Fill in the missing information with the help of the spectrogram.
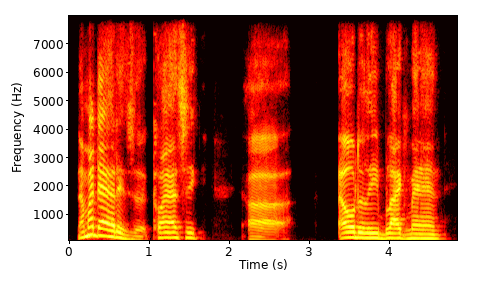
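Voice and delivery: ordinary talk, nothing marked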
